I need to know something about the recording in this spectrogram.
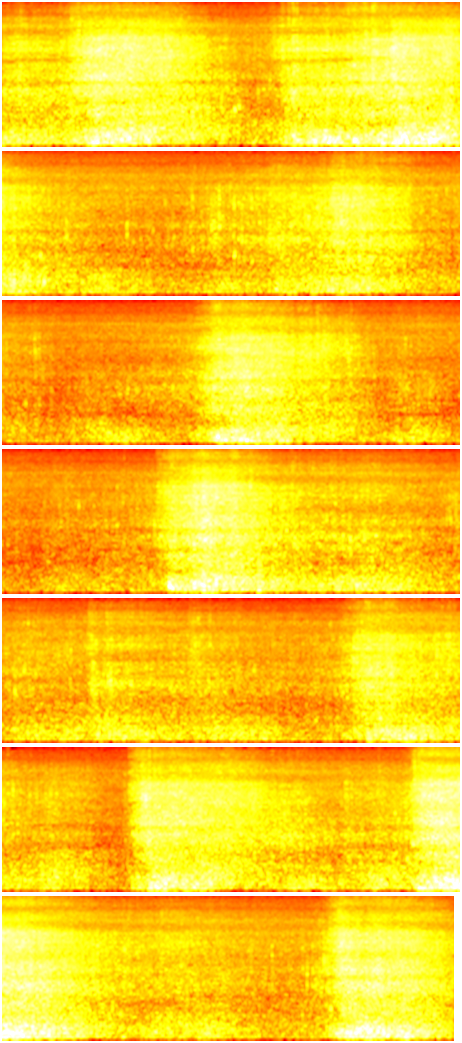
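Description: Sea waves breaking and washing over a shingle beach, each surge swelling and fading roughly every three to four seconds.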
